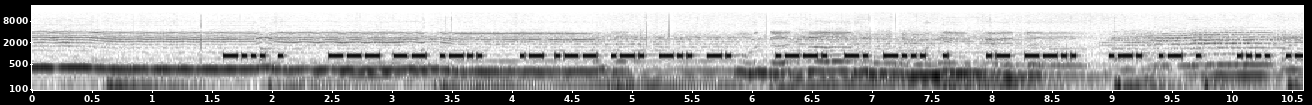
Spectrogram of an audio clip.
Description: Morse code (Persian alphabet), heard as a keyed tone, hand-sent with a paddle, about 31 wpm, 880 Hz. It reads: به عمل اوردن پنبه از راه …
